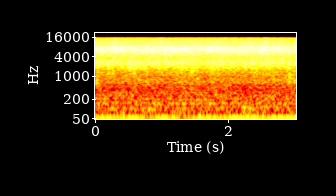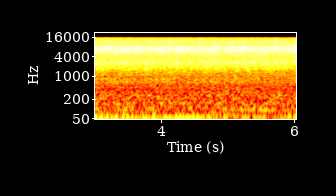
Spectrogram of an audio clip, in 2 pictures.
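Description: Steady, even hiss of water, with no separate sounds standing out.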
